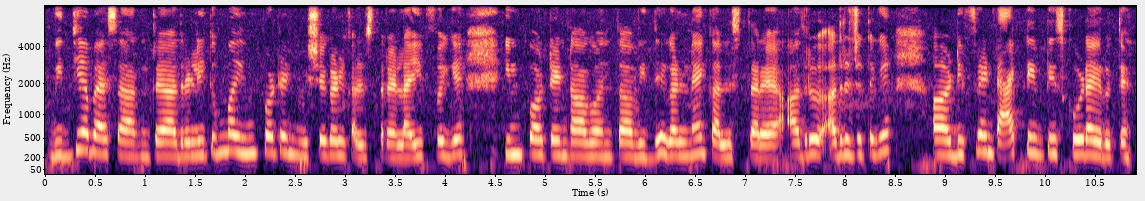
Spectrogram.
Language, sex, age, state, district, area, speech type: Kannada, female, 18-30, Karnataka, Davanagere, rural, spontaneous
